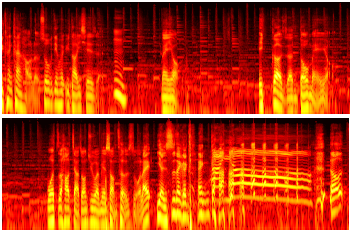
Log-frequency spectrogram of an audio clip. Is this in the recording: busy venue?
no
